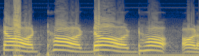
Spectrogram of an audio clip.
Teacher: ट बोलिए तो आपकी जीभ ऊपर से टकरा कर आ रही है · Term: मूर्धन्य व्यंजन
